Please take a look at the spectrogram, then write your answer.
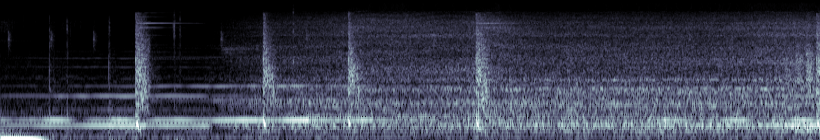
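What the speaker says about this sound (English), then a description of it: "this dryer is up on full speed and you can hear it" A hair dryer runs at full speed during an Egyptian blowout, a loud, steady close-up roar of air with a few faint clicks and brush sounds over it, and no talking.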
